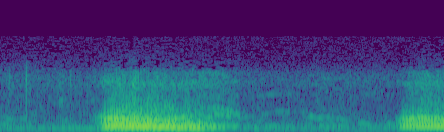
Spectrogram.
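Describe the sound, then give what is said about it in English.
A man imitates a lion's roar with his voice, giving two loud, rough, growling bursts: the first lasts under a second, and the second is cut off at the end. “Oh, a lion. Quiet, folks. One lion!”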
